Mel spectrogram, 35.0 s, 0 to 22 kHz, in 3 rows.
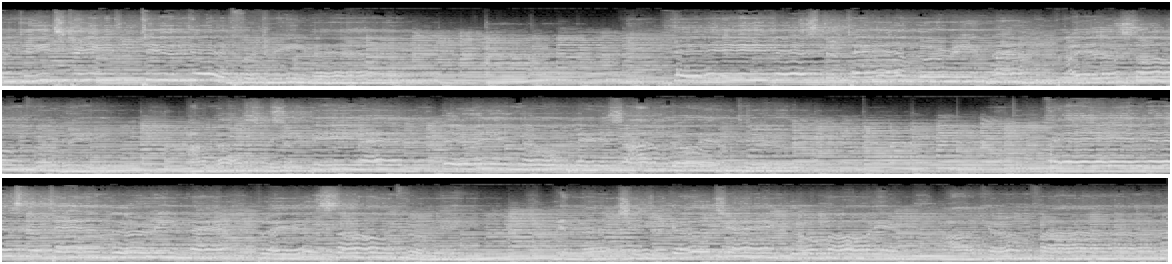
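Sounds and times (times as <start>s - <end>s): men singing into microphones: 0.0s - 4.2s, 6.4s - 20.1s, 21.9s - 35.0s
electric guitars strummed: 0.0s - 35.0s.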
